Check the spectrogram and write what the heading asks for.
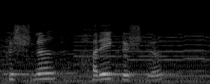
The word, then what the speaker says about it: कृष्ण: प्रायः हम सभी इस मंत्र का गलत उच्चारण करते हैं। हम उच्चारण करते हैं हरे कृष्णा कृष्णा कृष्णा हरे हरे, हरे रामा रामा रामा हरे हरे। किंतु मंत्र को क्यों बिगाड़ रहे हैं? एक आका डंडा लगाने से तात्पर्य बदल जाता है।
